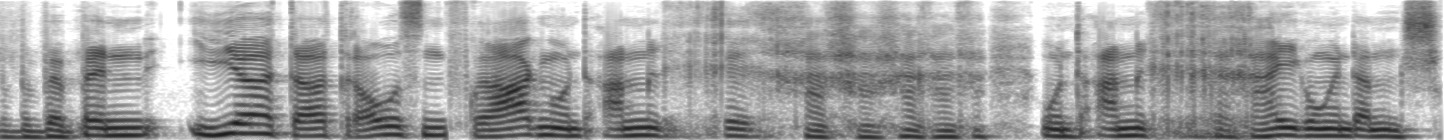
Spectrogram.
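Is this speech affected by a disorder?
Yes: stuttering; developmental, lifelong, possibly inherited, father stuttered, brother fluent, logopedic speech therapy, constant since second grade; choppy, repetitions, blocks, cannot coordinate speech components, body tenses during blocks, throat sometimes hurts, fluent when singing; here prolonged sounds.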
